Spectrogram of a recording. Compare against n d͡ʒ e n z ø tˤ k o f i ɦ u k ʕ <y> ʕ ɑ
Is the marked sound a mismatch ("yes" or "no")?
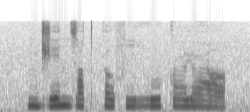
no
